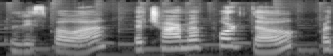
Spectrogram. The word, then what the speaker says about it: Lisboa: Whether you love the energy of Lisbon, or as the locals say, Lispoa, the charm of Porto, or the relaxed vibes of the Algarva, there's a perfect spot for everyone.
